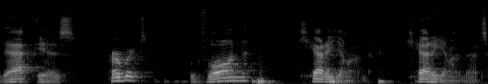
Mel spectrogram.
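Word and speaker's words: Karajan: Kerion. That's how it's pronounced. Kerion.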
